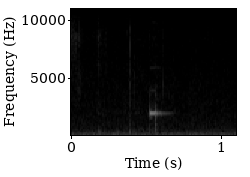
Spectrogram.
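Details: Single short electronic beep in a quiet room from a keypad button press while programming a Baxter peritoneal dialysis machine during setup (10 L total volume, 10-hour therapy, 2 L fill volume, 1.5 dextrose bags).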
